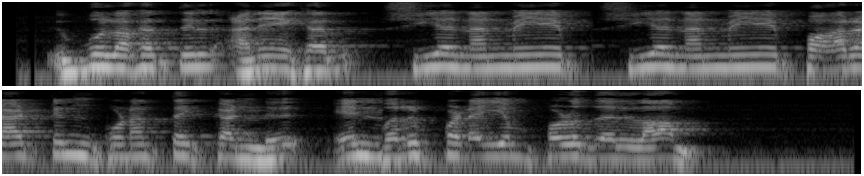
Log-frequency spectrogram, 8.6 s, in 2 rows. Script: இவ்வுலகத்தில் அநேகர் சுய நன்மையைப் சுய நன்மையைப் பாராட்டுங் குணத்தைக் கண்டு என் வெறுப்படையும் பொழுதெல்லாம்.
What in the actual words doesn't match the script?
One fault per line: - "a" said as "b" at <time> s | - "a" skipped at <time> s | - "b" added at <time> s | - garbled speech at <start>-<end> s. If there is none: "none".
none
